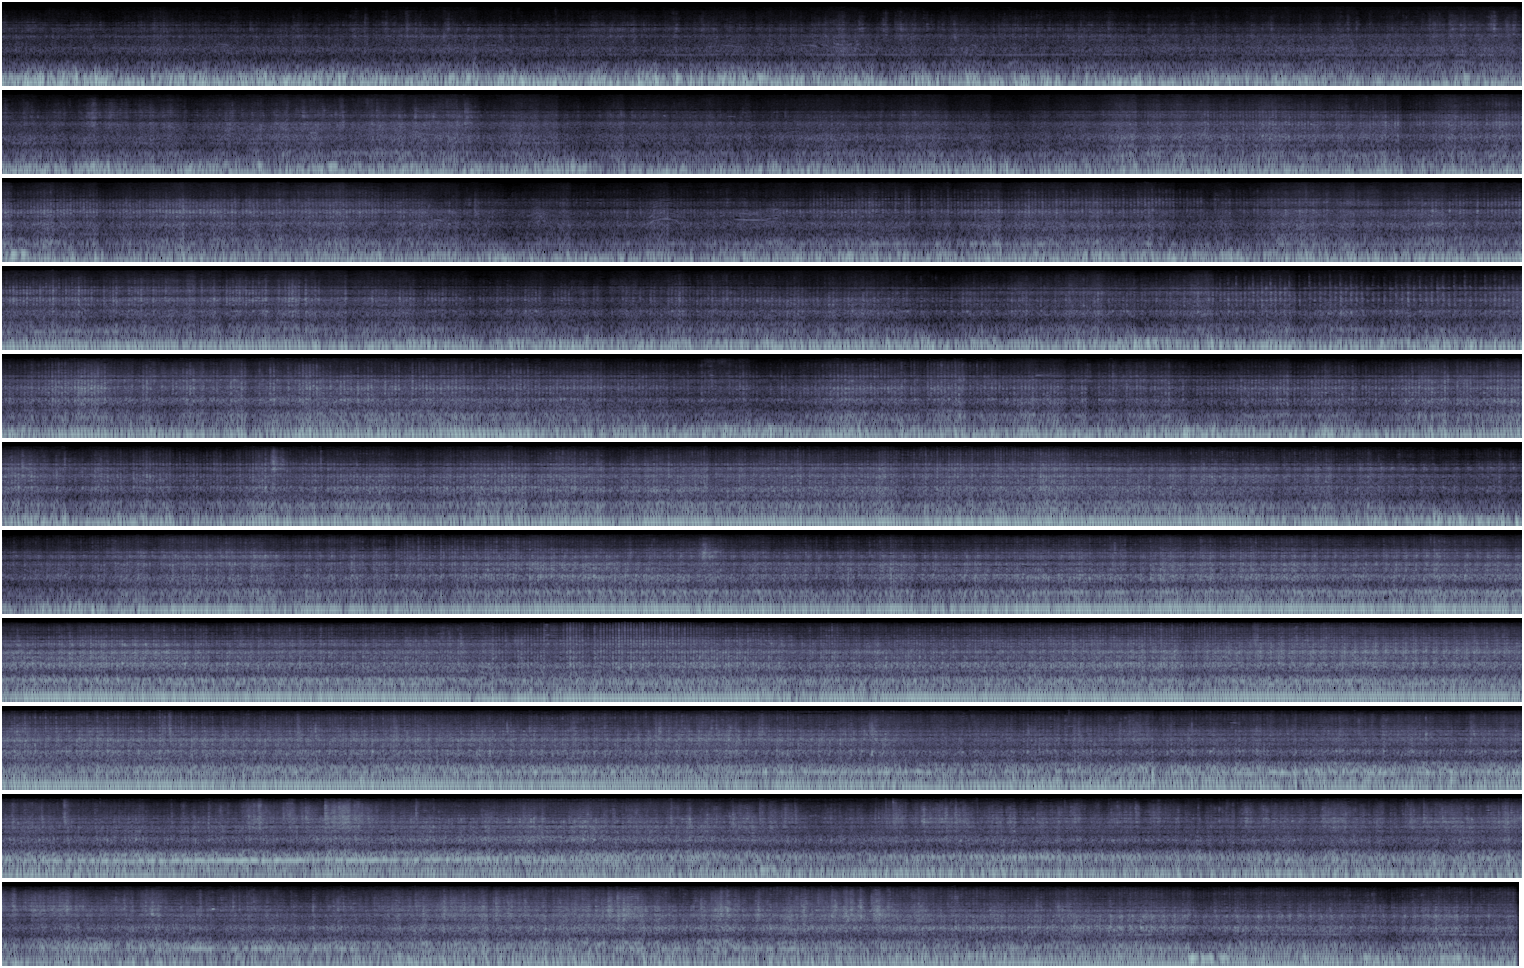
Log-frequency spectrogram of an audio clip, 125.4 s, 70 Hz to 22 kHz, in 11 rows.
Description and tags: Tractor digging
Gamarjveba is a Georgian village, where I grew up. Literal translation of the village means “To Win”.
I recorded this sound in 2015. Went to fields where we used to have lot’s of apricot trees. In a distance you can hear tractor ploughing.
Gear: H2N
25/04/2015
ambience, dig, field-recording, noise, tractor, village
